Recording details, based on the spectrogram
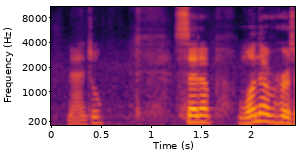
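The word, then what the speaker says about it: Nagle: that's weird here we have oh look at this nano nagel don't pronounce that naggle nagil set up one of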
